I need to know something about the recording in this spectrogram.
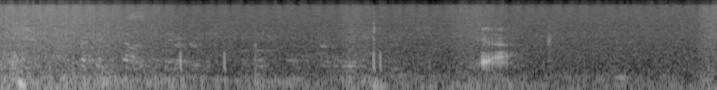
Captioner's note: audience mumbling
